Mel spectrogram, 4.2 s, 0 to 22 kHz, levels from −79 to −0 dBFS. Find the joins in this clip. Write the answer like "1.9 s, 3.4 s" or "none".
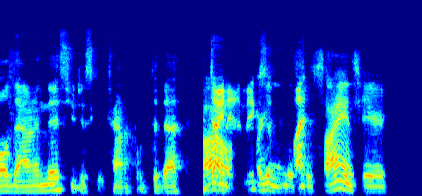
2.0 s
